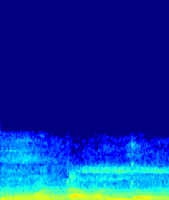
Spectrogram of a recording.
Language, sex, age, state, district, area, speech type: Kannada, male, 45-60, Karnataka, Kolar, rural, spontaneous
